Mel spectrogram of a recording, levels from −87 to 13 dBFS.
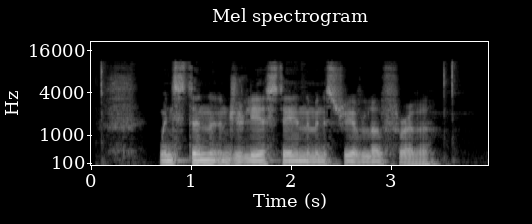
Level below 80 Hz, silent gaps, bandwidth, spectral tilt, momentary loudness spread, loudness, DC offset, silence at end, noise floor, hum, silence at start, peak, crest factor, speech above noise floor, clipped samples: -40 dBFS; none; 11.5 kHz; -5.5 dB/octave; 21 LU; -24 LUFS; under 0.1%; 0.5 s; -47 dBFS; none; 0.2 s; -6 dBFS; 18 dB; 24 dB; under 0.1%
